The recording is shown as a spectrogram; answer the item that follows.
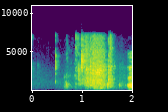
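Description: Packaging rustling as a hand rummages through a box of products, with a few short clicks about half a second in followed by a longer rustle.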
